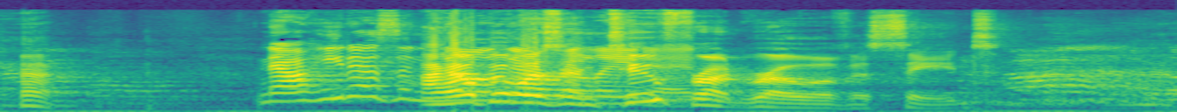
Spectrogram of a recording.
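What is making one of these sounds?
Several adults laugh together loudly.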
